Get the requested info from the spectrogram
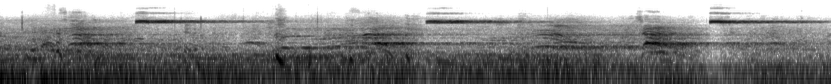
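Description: Three blasts of a whistle, each a steady high tone about a second long, coming about every three seconds, over indistinct voices in a large hall during football warm-ups.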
